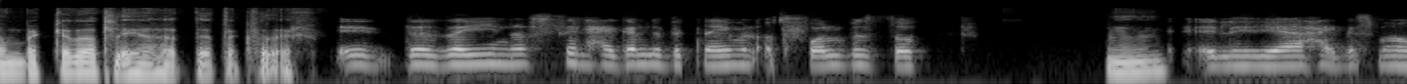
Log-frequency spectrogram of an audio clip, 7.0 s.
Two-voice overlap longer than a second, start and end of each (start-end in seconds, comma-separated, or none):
none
